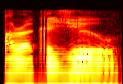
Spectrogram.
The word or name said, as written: Aracaju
